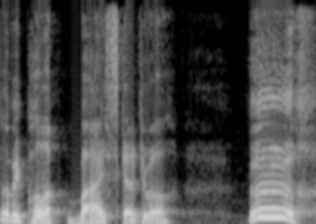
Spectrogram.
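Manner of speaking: speech stretched by yawn. Recalling who played on day one, pulling up a schedule, yawning. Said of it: "Pardon my yawn".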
